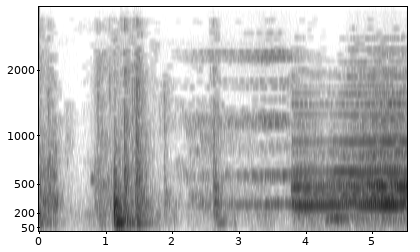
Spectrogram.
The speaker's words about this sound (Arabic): اديني قفلت الباب، ما تخافيش بقى.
